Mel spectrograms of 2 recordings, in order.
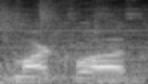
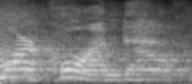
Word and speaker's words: Marquand: So it rained, so we can see the Marquand log cabin and museum.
